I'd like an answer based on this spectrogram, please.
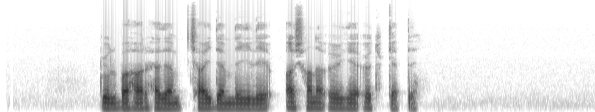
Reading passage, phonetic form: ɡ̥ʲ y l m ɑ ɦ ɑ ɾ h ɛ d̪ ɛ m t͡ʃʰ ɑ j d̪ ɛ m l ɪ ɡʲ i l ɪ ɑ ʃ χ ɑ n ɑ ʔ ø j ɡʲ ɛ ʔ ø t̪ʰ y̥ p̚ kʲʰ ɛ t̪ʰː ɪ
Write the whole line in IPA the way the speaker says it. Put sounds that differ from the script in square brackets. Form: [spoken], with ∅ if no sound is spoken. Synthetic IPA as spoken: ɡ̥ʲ y l [b] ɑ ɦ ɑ ɾ h ɛ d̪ ɛ m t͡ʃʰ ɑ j d̪ ɛ m l ɪ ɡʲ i l ɪ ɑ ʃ χ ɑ n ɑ ʔ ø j ɡʲ ɛ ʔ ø t̪ʰ y̥ p̚ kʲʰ ɛ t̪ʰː ɪ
